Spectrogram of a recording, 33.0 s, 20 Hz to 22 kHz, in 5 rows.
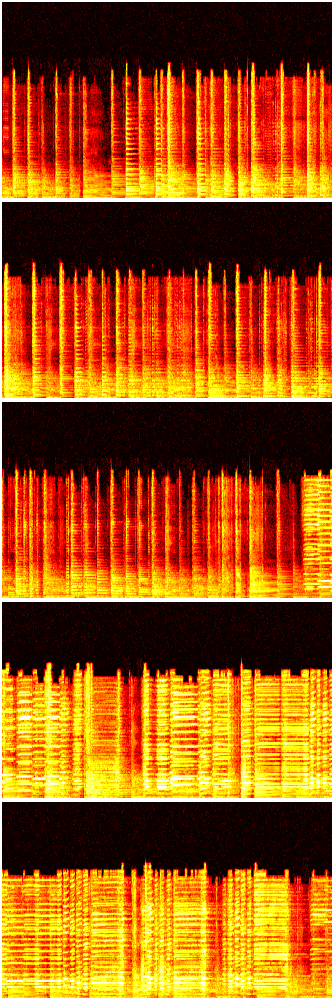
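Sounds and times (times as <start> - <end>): classical guitars playing folk tune: 0.0 - 33.0
harmonica melody: 19.2 - 33.0.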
